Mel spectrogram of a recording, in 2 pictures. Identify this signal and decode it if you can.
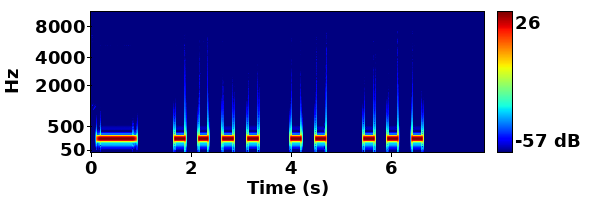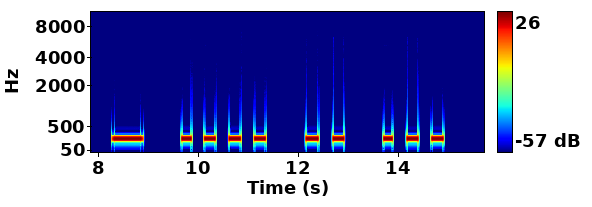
Morse code, heard as a keyed tone, about 5 wpm, 250 Hz. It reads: THIS THIS
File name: morse / morse-training-05WPM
